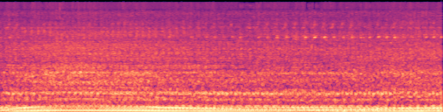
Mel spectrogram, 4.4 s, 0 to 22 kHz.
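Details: 1957 VW Oval Beetle with swapped-in 1800cc air-cooled flat-four, after cam gear change chasing earlier noise: even idle with brief light rev and smooth return, no clatter or misfire; sounds good.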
